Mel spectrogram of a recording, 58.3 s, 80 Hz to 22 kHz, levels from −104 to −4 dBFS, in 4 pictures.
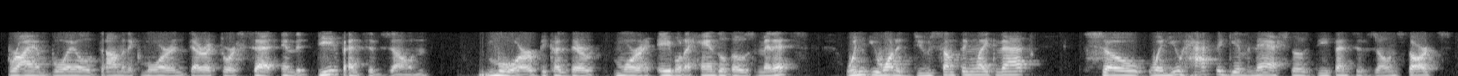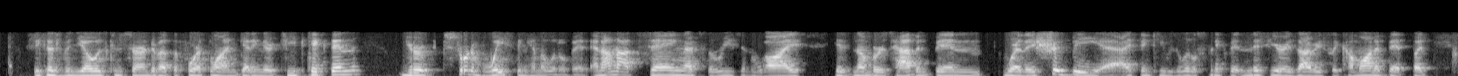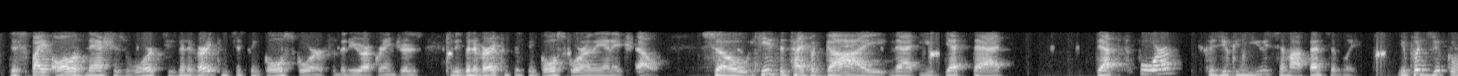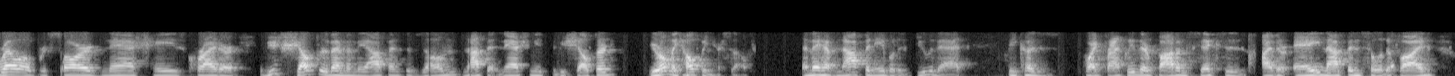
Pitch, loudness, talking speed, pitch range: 120 Hz, -24 LUFS, 190 wpm, 110-140 Hz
